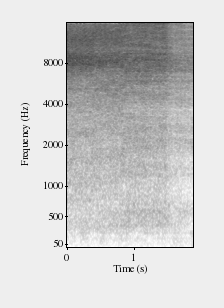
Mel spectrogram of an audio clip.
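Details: Profitec espresso machine after a full service, descaling and a pump replacement: the steam wand gives a steady, even high hiss of dry steam with no sputtering or spitting; it is working properly.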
